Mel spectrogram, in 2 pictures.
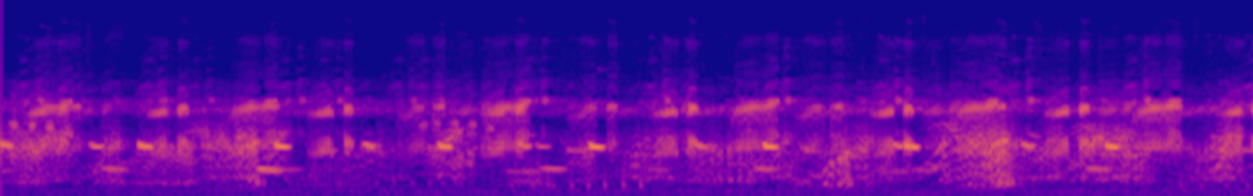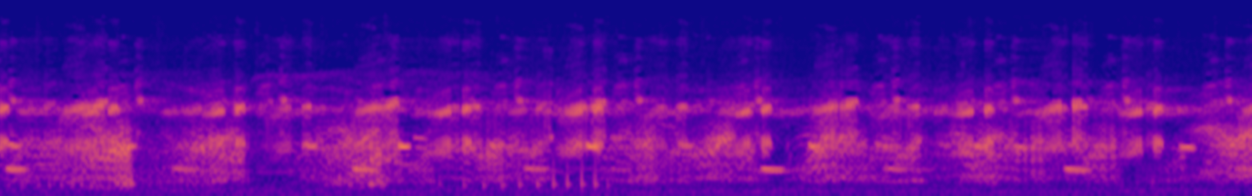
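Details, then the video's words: A long stretch of croaking frogs, many voices overlapping in grating, pulsed bursts that swell and fade every one to two seconds, with scattered brief tonal chirps above the din. "FROGS CROAKING"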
